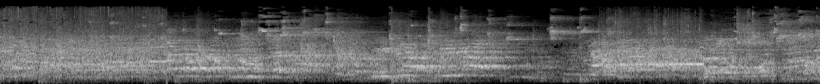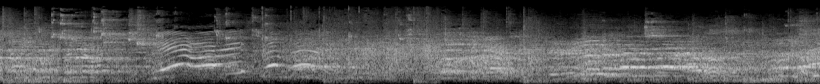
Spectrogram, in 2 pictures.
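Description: Live basketball game sound in a gym: the ball bouncing on the hardwood court, amid the voices of players, coaches and spectators.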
